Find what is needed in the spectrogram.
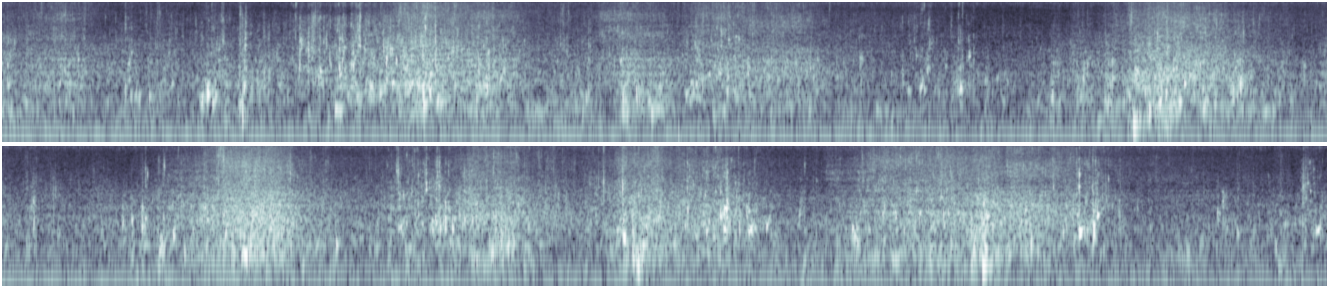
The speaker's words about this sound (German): Ich lausche dem satten, selbstgenügsamen Planschen seichter Wellen.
